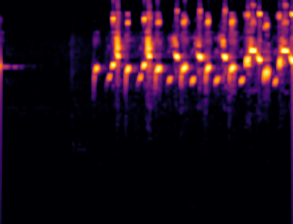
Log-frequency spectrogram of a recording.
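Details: European goldfinch singing a 'nar' (fire) style song meant for teaching young birds: after a near-silent start, a fast, uneven run of high, bright twittering notes and chirps, about three per second, runs steadily to the end.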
